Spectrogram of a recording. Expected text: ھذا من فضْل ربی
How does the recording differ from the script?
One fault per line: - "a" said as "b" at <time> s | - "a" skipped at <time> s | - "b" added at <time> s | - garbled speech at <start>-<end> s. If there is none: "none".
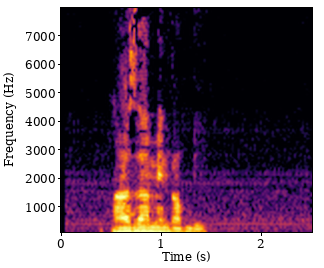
- "فضْل" skipped at 1.1 s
